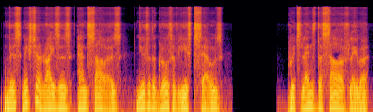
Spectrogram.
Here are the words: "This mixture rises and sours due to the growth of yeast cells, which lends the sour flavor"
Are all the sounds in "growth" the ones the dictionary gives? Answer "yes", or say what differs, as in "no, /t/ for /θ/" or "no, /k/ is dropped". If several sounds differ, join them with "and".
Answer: yes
